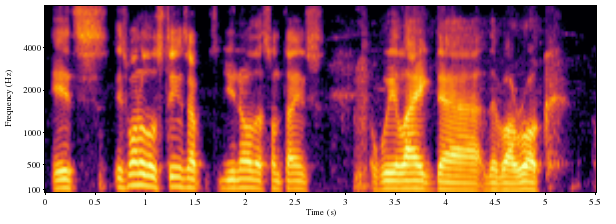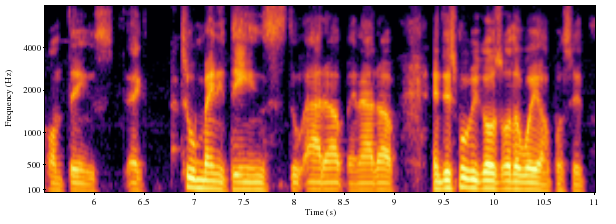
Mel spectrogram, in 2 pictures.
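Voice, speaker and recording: A man's voice: on the low side, dry recording. A man chatting casually as a podcast co-host, very informal and often tagging his phrases with "man". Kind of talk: casual film podcast chat.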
